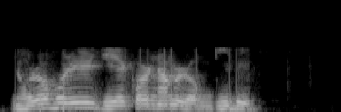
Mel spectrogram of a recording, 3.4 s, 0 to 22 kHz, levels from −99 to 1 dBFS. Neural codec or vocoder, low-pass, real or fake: none; 3.6 kHz; real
